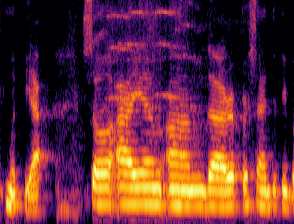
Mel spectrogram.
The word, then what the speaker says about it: Mutia: You said it right, Mutia.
